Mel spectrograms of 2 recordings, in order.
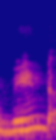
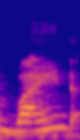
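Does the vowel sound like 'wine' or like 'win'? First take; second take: win; wine. First: The vowel is short, as in 'win'. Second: The vowel is long, as in 'wine'. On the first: It means moving air. "याला आपण विंड असंही उच्चारतो" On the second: It means to wrap or coil. "वाइंड असं सुद्धा उच्चारतो"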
